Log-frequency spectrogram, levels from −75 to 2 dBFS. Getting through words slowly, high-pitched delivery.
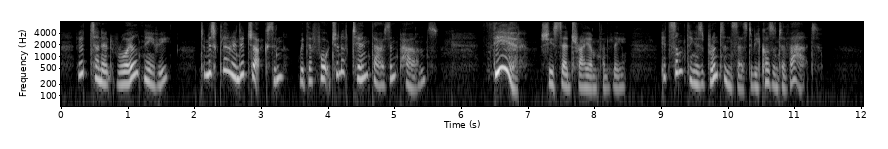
Yes: slow, 130 wpm; high, 240 Hz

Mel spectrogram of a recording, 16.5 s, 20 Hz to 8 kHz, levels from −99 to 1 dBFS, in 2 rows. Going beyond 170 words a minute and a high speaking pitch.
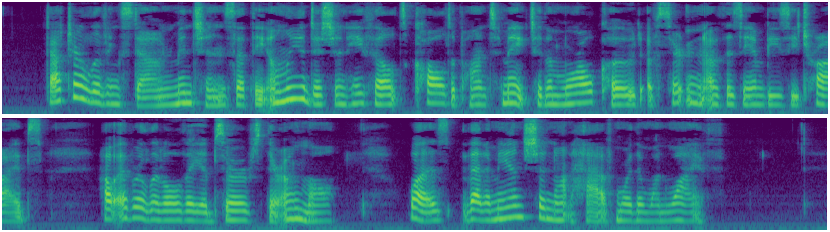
No: average, 150 wpm; high, 205 Hz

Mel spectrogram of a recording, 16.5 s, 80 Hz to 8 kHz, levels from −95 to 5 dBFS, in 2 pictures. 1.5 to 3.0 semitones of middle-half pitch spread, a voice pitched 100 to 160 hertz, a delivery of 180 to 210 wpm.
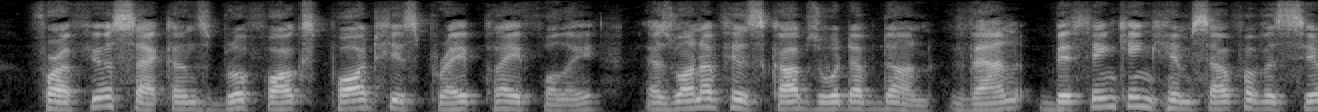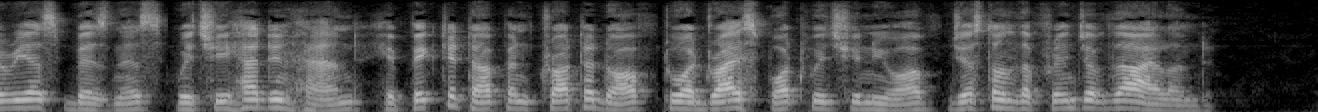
Yes: narrow, 2.4 semitones; medium, 140 Hz; average, 190 wpm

